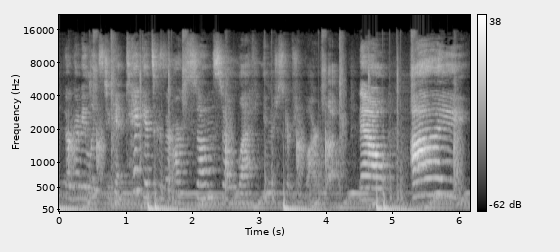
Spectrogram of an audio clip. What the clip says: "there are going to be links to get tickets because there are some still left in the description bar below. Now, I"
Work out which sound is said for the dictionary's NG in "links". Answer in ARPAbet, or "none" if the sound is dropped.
none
